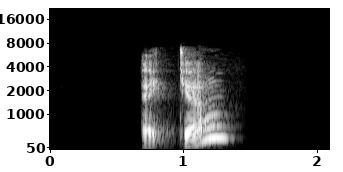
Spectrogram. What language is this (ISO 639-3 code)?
kab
